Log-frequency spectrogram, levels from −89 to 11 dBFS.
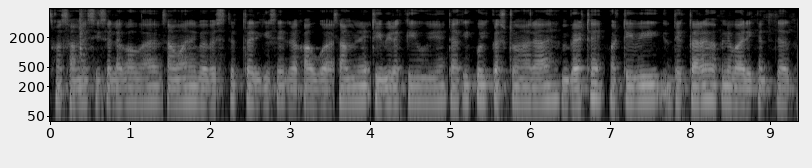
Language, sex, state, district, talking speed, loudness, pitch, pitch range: Hindi, male, Chhattisgarh, Rajnandgaon, 210 wpm, -38 LUFS, 100 Hz, 95-105 Hz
